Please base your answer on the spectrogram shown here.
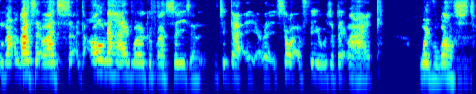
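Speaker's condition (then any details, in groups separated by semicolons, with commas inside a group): Cerebral palsy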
